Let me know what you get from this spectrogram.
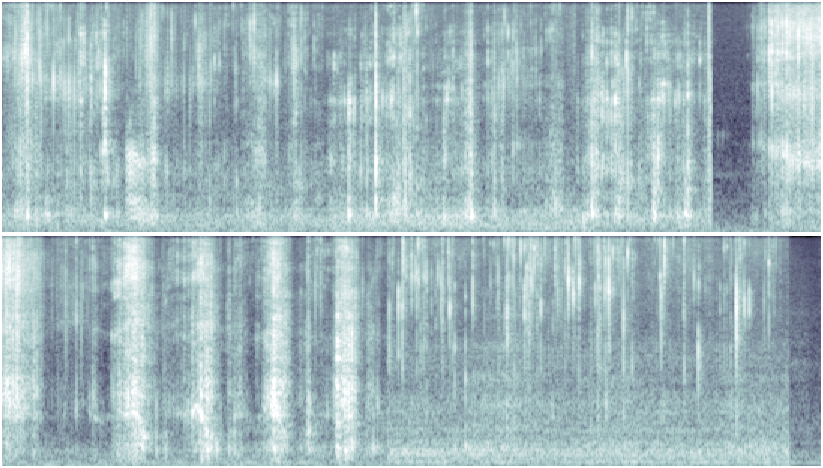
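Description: Close-miked eating sounds: bites and chewing of pizza with many small crackly crunches, then, about six seconds in, a loud crunchy bite into fried boneless chicken followed by more chewing.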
